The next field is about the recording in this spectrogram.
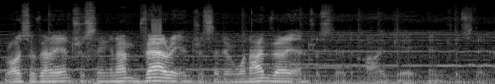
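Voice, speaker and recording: A man playing a curious, protective time-travelling alien guide in an improvised sci-fi roleplay, speaking in a halting, theatrical way. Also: mid-range voice, steady tone, music in the background, lightly acted, low-quality recording.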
